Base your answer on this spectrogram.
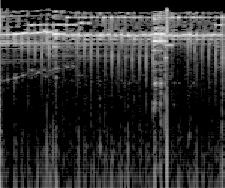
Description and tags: Glassy sounding glitch loop.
